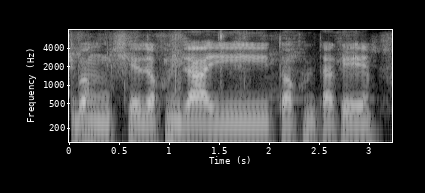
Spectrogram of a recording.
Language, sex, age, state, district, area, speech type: Bengali, male, 18-30, West Bengal, Birbhum, urban, spontaneous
